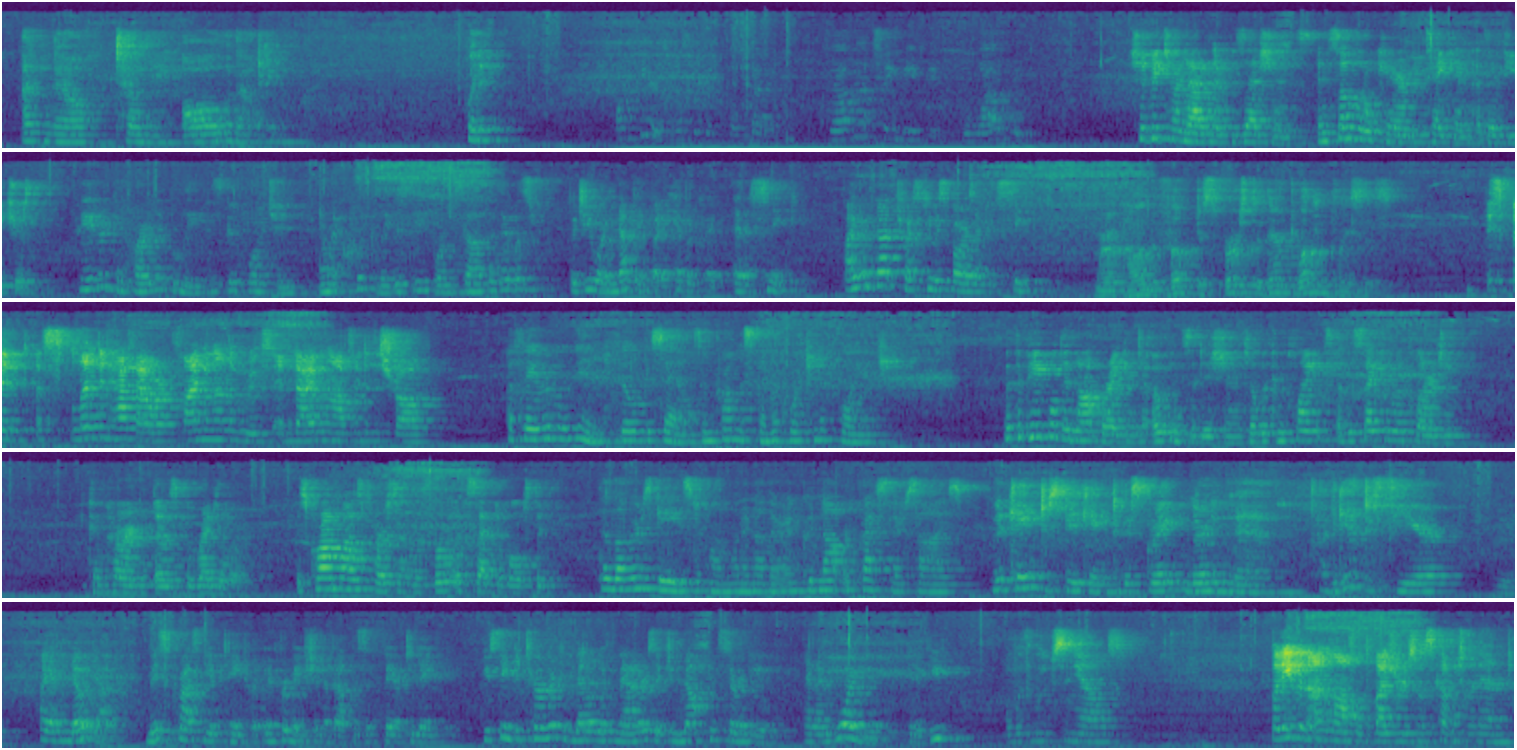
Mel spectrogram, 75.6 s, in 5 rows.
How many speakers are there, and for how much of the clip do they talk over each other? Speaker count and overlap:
8, no overlap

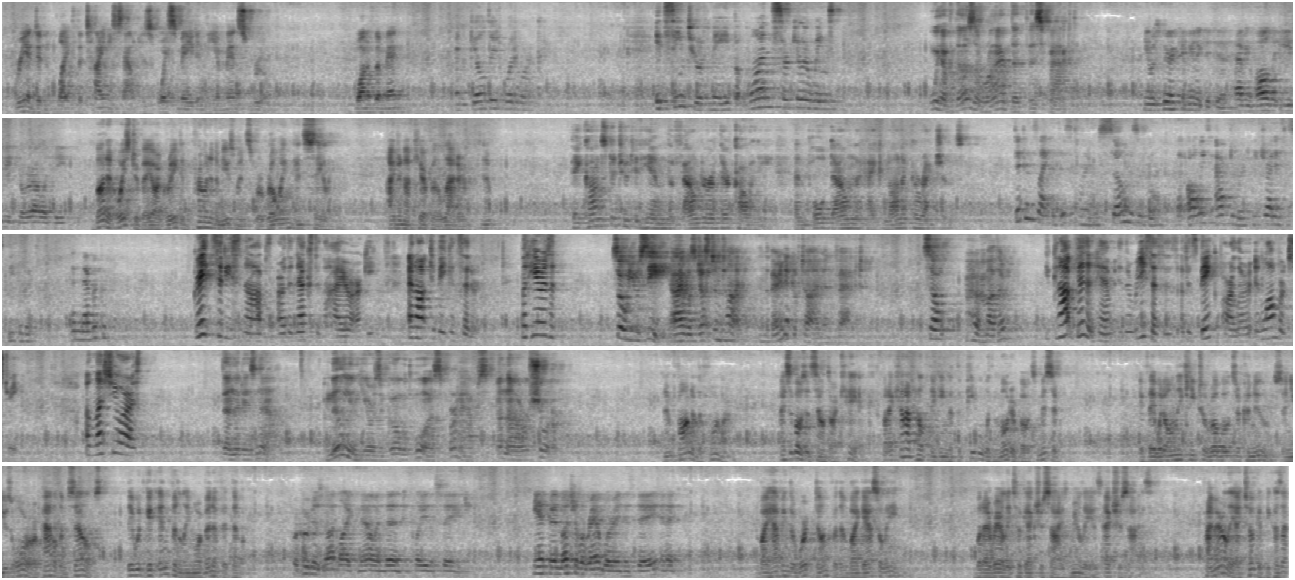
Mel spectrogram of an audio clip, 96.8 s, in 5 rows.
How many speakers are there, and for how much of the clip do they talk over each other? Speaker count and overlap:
9, no overlap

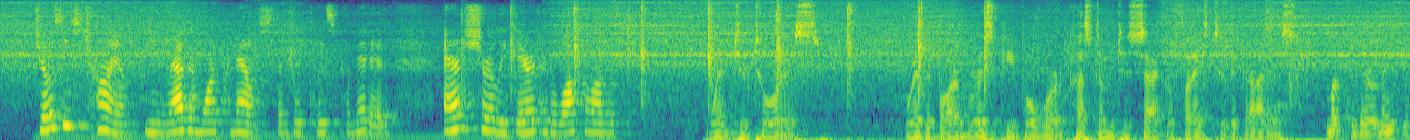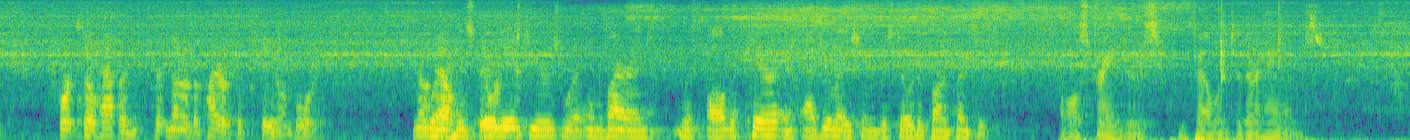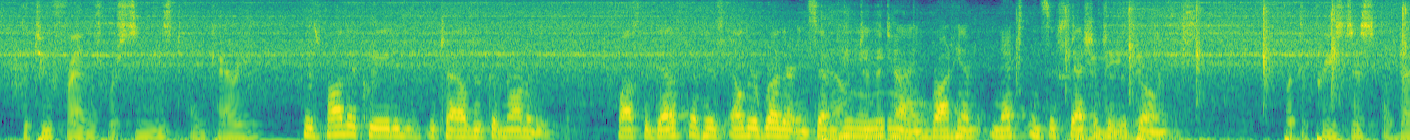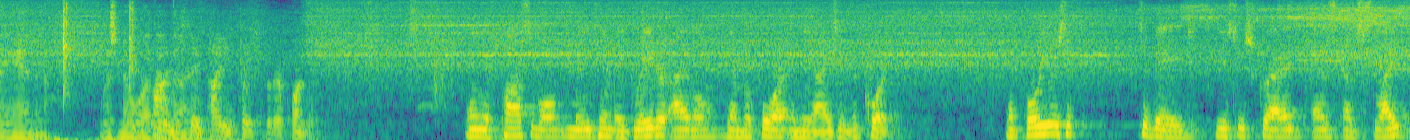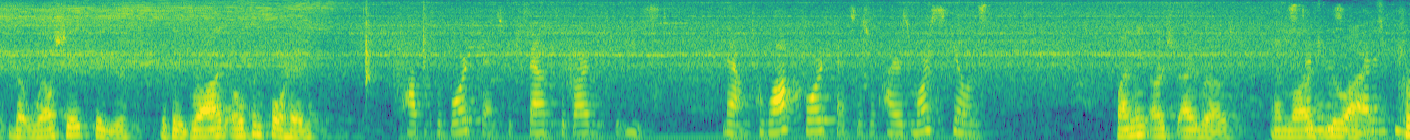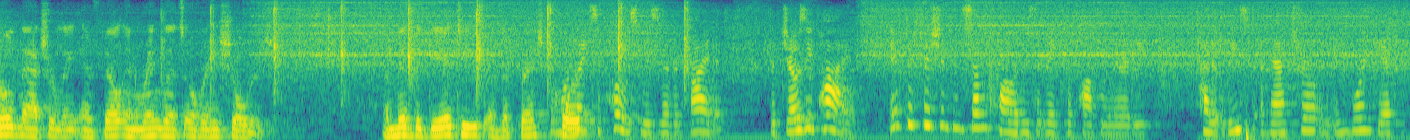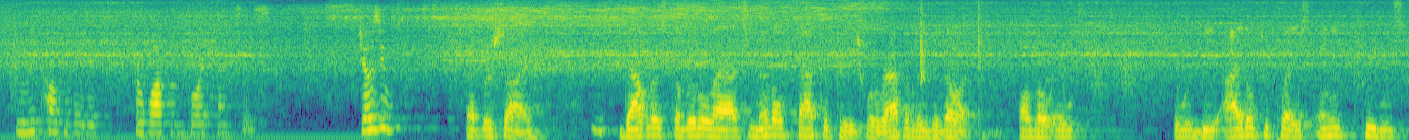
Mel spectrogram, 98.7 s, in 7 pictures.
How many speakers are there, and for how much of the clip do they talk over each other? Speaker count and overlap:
4, about 6%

